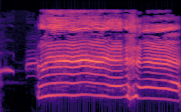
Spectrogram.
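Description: Voice-acted crying of a cartoon toddler: one long wail that starts about half a second in and breaks briefly near the end.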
